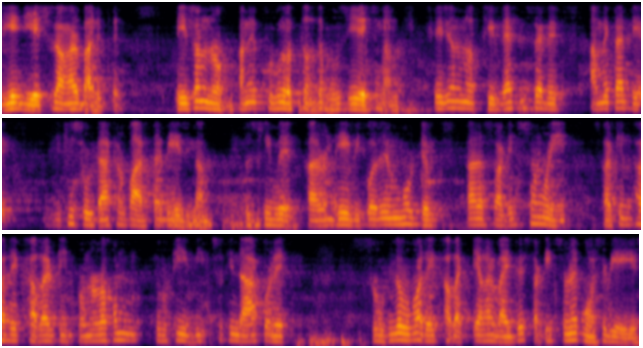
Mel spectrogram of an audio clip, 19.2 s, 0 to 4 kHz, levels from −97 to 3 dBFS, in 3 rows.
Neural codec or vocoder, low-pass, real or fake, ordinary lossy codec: codec, 24 kHz, 0.9 kbps, WavTokenizer, medium music audio release; 3.6 kHz; fake; none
